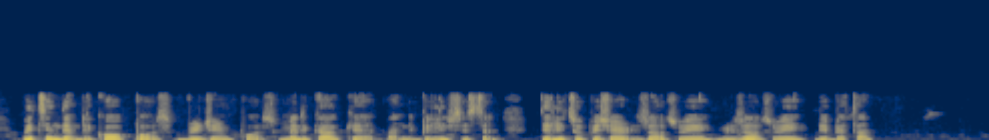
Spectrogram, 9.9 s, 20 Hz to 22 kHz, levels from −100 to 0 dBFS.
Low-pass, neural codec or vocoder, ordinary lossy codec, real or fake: 7.2 kHz; none; none; real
